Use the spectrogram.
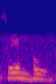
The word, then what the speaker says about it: शंभू: कहा गया है और शिव का एक नाम है शंभू इसका शुद्ध उच्चारण है स्वयंभू मतलब उसे कोई प्रकट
